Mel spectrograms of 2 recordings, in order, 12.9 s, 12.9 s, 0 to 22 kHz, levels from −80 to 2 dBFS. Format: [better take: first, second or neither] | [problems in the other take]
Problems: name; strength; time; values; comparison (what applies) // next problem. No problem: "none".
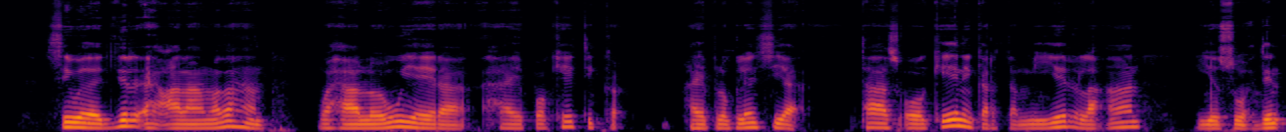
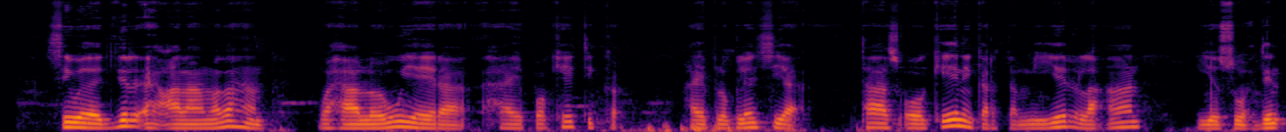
second | noise reduction (neural mask model Resemble Enhance denoiser)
